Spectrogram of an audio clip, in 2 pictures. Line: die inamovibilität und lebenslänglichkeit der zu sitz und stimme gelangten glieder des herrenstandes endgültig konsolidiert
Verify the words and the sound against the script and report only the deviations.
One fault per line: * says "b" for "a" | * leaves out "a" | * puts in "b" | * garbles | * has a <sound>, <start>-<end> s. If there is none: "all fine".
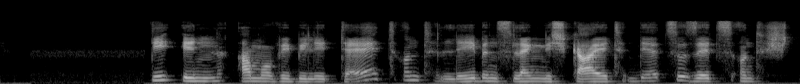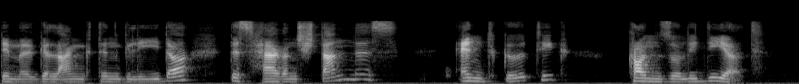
all fine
